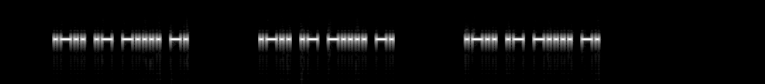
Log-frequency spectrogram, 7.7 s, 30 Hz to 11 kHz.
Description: Morse code, heard as a keyed tone, about 36 wpm, 700 Hz. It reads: LA6N LA6N LA6N
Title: DXCC-100 Call Signs - 4 Characters - Repeated 3x - 35wpm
